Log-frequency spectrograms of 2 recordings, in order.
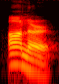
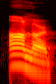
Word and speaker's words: honor: Our honor honor também não estou pronunciando o H.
